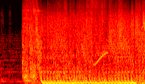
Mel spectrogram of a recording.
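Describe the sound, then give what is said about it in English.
Machine-gun fire in a film action scene, a loud, sudden burst that breaks into rapid, evenly spaced shots and continues without a pause to the end. “Spotlights come on his body and he starts shooting Hobbs' men while Hobbs scrambles under the table.”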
